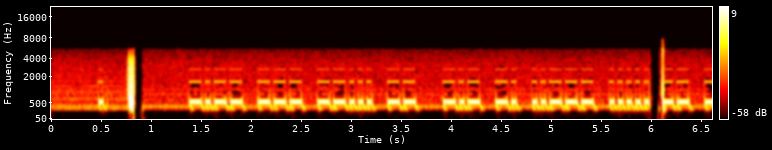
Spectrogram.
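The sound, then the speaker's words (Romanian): A rapid series of short electronic touch-tone beeps as a telephone number is dialed, in quick rhythmic bursts with brief pauses, clear, with a couple of sharp clicks near the start and end. “Da, stai un pic, că să-l telefon.”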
